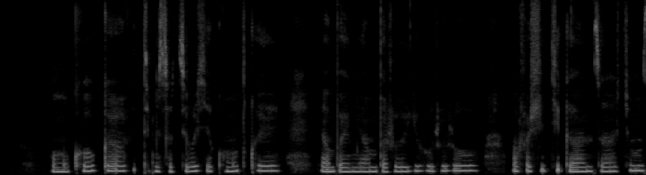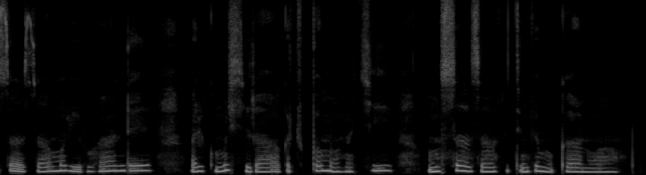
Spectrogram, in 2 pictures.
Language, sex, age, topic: Kinyarwanda, male, 18-24, health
